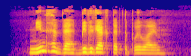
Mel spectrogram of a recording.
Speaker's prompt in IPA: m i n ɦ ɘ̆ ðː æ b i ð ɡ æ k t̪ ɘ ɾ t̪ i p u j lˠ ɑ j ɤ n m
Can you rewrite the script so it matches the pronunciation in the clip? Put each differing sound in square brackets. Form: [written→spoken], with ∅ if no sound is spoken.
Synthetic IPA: m i n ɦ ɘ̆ ðː æ b i ð ɡ æ k t̪ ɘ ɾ t̪ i p u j lˠ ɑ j ɤ [n→∅] m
